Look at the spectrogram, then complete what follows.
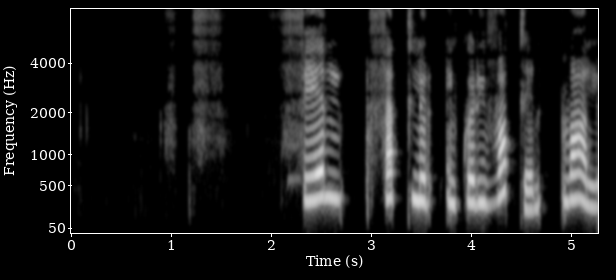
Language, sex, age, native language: Icelandic, male, 9, Icelandic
